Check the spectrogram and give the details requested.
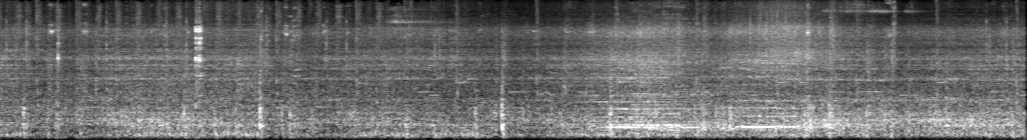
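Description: Indian Railways passenger coaches passing close by at speed: a steady rumble of steel wheels on the rails with clickety-clack as the bogies cross the rail joints, and a couple of sharp clacks. Twice near the middle a short low steady tone sounds over the rumble.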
